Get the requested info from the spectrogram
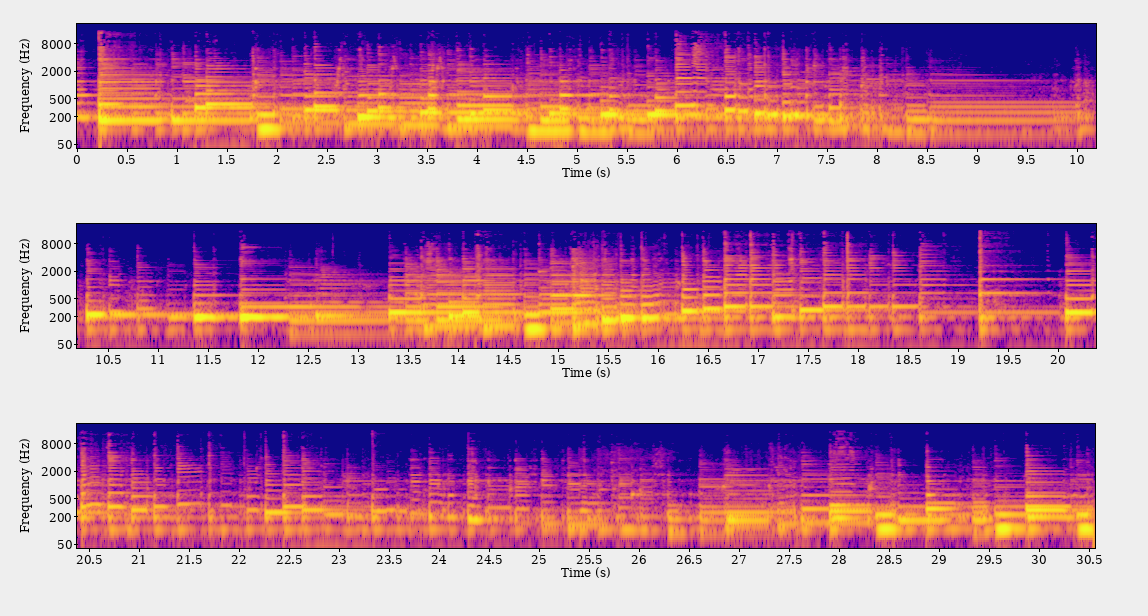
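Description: Solo acoustic guitar played by plucking, with a melodic line over bass notes. About eight seconds in the playing thins to a few held notes and dies down, then resumes with quicker runs.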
